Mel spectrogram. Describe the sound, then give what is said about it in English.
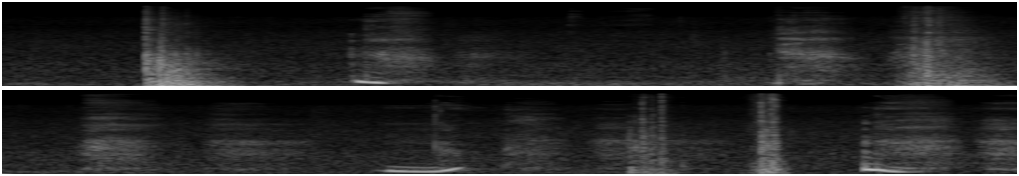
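Muffled bumps and shuffling movement behind a locked door, with a few heavy thuds spaced several seconds apart and short grunting or gasping vocal sounds in between, moderately loud. “I hear shuffling around.”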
